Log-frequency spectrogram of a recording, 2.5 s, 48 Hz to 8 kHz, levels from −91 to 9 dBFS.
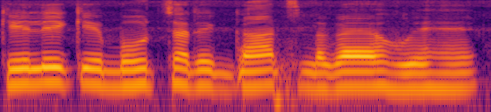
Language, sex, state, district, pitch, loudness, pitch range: Hindi, male, West Bengal, Alipurduar, 160 Hz, -13 LUFS, 145-170 Hz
